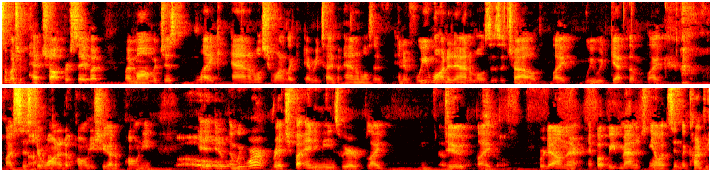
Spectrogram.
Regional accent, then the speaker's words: Clinton, British Columbia, Canada; moved away as an adult; also born or lived in Vancouver; now in Japan; I spent the majority of my childhood in a small town called Clinton

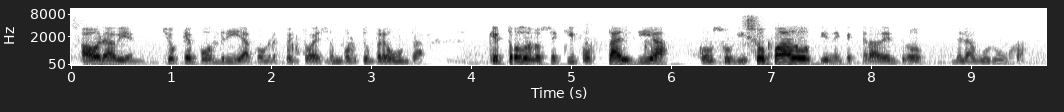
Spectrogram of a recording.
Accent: Corral de Bustos, Córdoba, Argentina; moved away; a mi pueblo, yo soy de Corral de Bustos

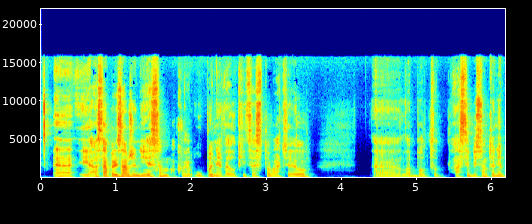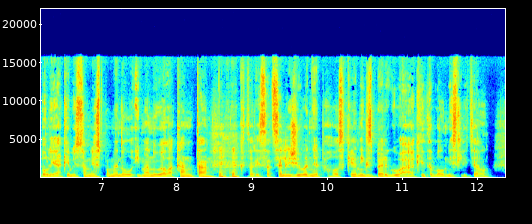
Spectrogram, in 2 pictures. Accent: Záhorie, Slovakia; ja som mal možnosť vyrastať na záhorí uprostred takého borovicového lesa

